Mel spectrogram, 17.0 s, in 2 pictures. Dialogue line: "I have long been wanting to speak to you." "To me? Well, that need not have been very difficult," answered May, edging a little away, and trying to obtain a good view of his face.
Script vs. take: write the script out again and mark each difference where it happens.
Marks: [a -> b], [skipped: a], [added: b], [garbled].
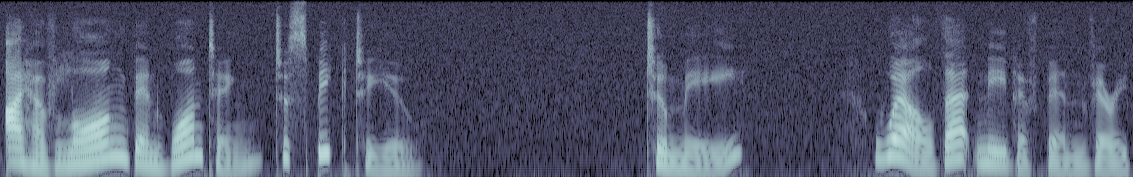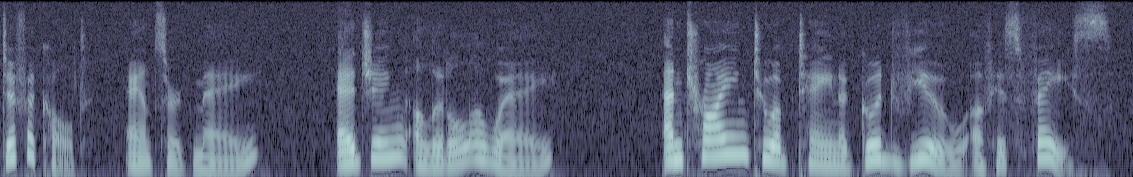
"I have long been wanting to speak to you." "To me? Well, that need [skipped: not] have been very difficult," answered May, edging a little away, and trying to obtain a good view of his face.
